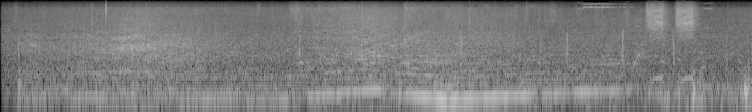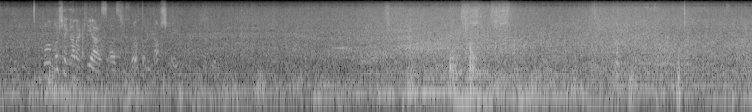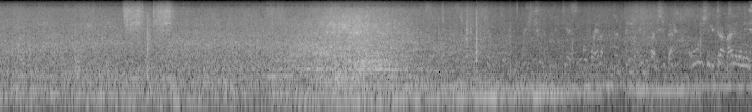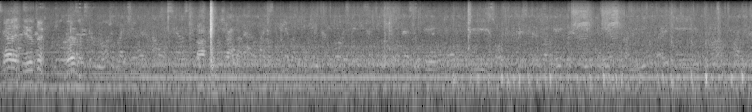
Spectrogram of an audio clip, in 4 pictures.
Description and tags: street poeple ambient sound
ambient, people, street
